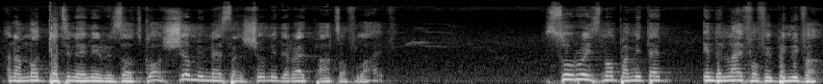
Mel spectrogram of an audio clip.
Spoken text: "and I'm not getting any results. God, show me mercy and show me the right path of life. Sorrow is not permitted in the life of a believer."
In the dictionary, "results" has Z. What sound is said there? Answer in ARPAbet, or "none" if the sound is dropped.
Z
